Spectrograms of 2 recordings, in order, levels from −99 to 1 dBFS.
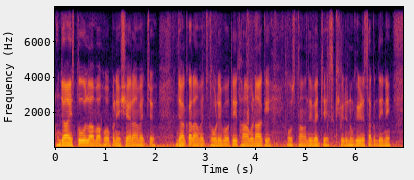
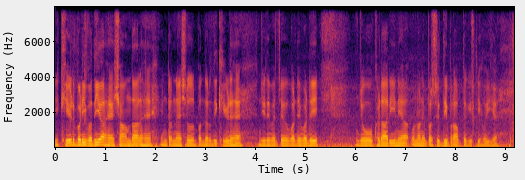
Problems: background sounds at intervals, background conversations at intervals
